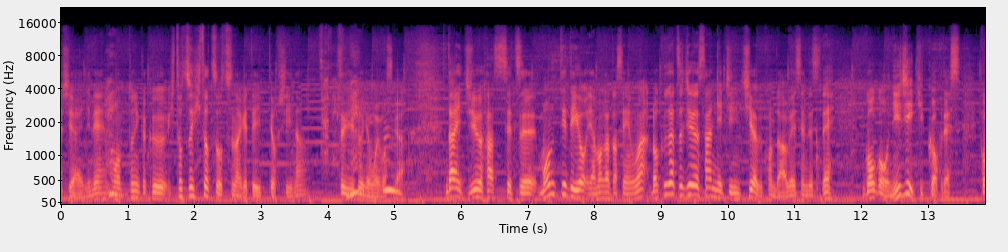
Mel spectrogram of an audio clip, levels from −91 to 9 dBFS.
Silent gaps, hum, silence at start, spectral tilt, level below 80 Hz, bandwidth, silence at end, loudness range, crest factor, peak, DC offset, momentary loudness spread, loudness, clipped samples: none; none; 0 s; -4.5 dB/octave; -36 dBFS; 15.5 kHz; 0 s; 2 LU; 16 dB; 0 dBFS; under 0.1%; 8 LU; -16 LUFS; under 0.1%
